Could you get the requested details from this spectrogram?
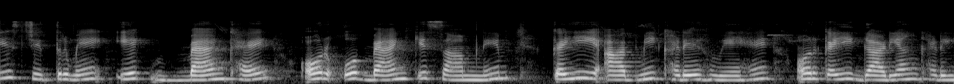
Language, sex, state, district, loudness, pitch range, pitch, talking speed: Hindi, female, Chhattisgarh, Jashpur, -17 LUFS, 215-265 Hz, 240 Hz, 130 wpm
